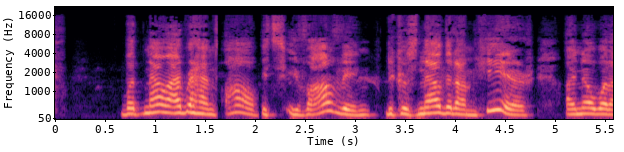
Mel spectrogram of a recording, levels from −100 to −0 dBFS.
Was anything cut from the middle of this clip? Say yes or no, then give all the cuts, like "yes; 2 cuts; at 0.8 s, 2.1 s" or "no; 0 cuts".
yes; 3 cuts; at 1.6 s, 2.0 s, 3.2 s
